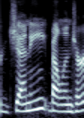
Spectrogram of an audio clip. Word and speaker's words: Jennie Bellinger: so uh my my social media handles are jenny bellinger and that's j-e-n-n-i-e jenny uh j-e-n-n-i-e bellinger b-e-l-l-i-n-g-e-r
